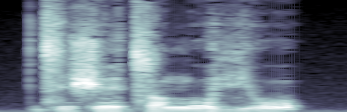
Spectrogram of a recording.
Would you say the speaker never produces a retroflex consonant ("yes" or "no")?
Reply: yes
